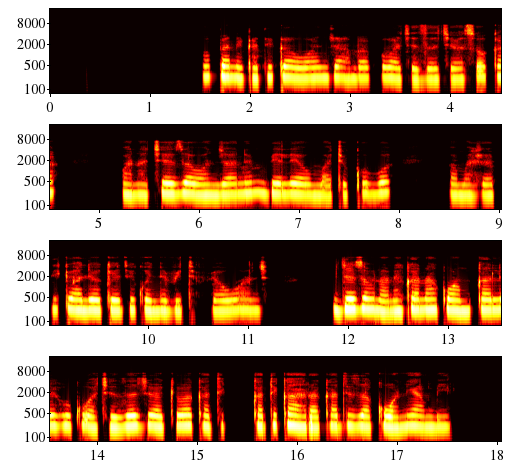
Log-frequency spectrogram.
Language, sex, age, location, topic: Swahili, female, 25-35, Nakuru, government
